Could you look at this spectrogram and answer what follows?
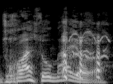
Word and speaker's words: Drosselmeyer: But it's actually pronounced Drosselmeyer. Okay.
